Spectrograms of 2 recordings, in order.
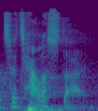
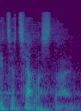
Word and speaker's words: tetelestai: tetelestai. Everybody say tetelestai. You can say it like you're not stuttering.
